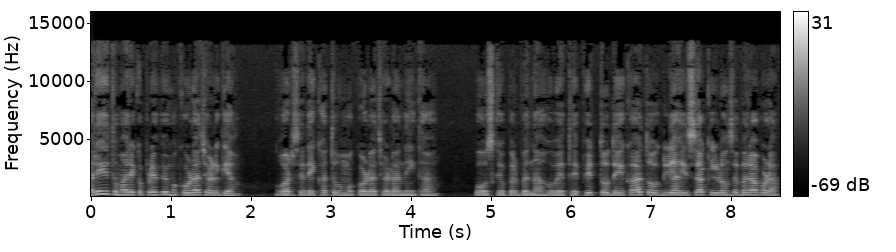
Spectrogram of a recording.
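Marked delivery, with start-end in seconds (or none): none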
